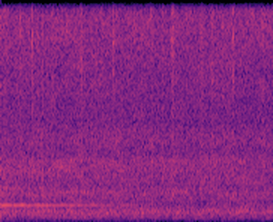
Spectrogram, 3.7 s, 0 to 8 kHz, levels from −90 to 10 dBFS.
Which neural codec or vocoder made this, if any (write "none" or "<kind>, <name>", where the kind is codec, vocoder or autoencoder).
codec, DAC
